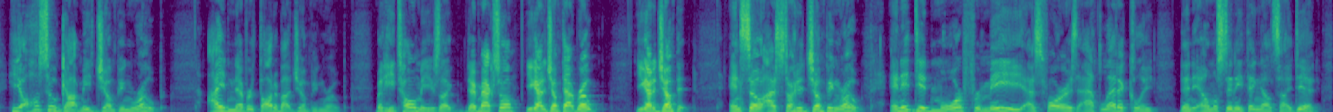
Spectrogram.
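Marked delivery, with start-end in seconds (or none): 5.9-8.7 loud put-on Southern drawl. Retelling what a football coach always said: imitating Coach Cole's Southern drawl. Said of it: "he had a Southern drawl".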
